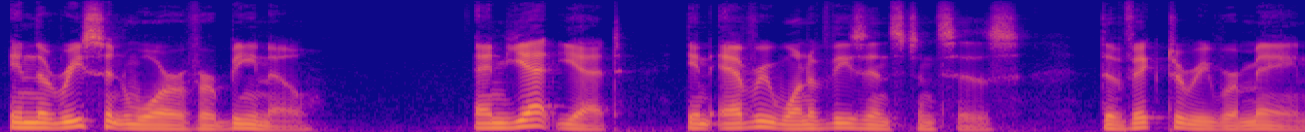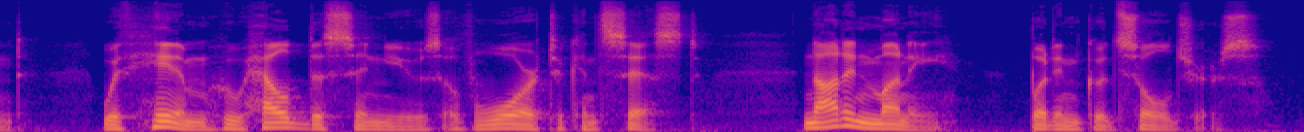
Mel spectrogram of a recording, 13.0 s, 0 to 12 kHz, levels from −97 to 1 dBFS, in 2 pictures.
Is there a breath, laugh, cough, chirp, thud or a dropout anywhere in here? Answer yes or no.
no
